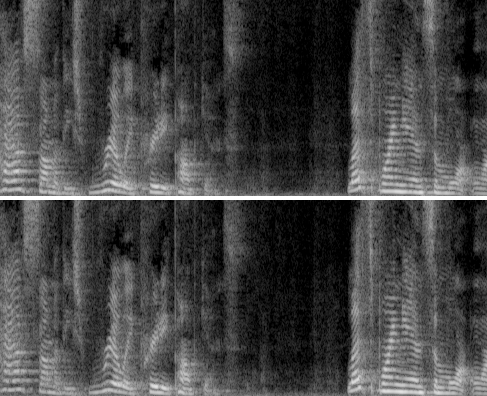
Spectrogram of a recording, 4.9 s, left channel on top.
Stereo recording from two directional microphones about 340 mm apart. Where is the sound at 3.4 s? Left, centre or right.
Right.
